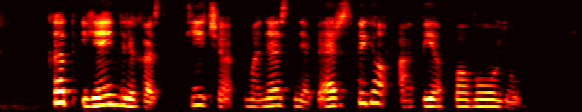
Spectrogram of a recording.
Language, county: Lithuanian, Šiauliai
